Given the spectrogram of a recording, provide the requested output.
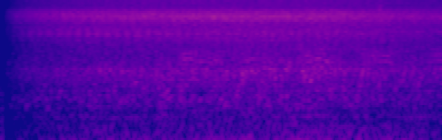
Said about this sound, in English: Skull Creek in Midtown Fayetteville flows freely following a late summer shower. This creek, like Mud Creek and others throughout northwest Arkansas, is bordered by bike trails that will be part of the Razorback Regional Greenway.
